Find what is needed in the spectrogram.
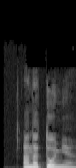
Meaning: anatomy
- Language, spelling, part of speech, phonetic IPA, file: Russian, анатомия, noun, [ɐnɐˈtomʲɪjə], Ru-анатомия.ogg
